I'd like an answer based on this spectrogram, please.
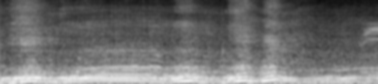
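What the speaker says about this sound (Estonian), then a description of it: "Siit väike etanooli lõhk juba tuleb." An ethanol-fuelled car at a drag racing event in Malta revs and accelerates, its engine pitch rising and falling in repeated sweeps, loud and close, with brief bursts of higher hiss and clatter over a steady background roar.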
